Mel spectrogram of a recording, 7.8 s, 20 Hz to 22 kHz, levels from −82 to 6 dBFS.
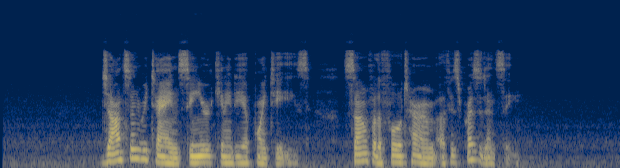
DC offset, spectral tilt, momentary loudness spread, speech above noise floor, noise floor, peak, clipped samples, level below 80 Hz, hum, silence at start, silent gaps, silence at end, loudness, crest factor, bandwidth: under 0.1%; -6.5 dB/octave; 18 LU; 31 dB; -50 dBFS; -2 dBFS; under 0.1%; -46 dBFS; none; 1.25 s; none; 1.3 s; -20 LUFS; 20 dB; 7.6 kHz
